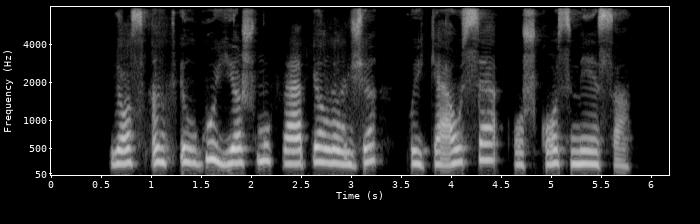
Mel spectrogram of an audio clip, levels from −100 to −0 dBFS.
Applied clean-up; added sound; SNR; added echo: neural mask model Resemble Enhance denoiser.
